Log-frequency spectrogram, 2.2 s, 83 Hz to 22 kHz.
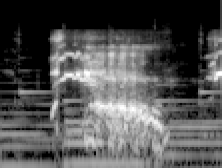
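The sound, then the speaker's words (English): A 14-year-old radio caller from Campbelltown imitates a horse's whinny, one loud, shaky, wavering neigh lasting about a second, with a brief breathy tail afterward. “It's like there's a palomino in the studio.”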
